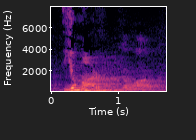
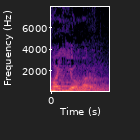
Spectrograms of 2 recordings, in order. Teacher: Ударение на последний слог · Shown in: first take · Но когда он вот в этом ваектоле, он «вайомар».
